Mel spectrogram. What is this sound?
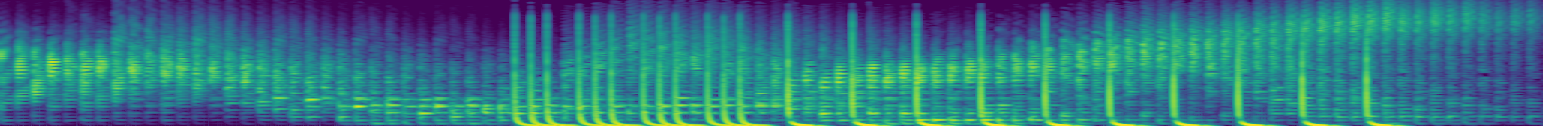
Aliens Invasion ( Trance )
drums, keyboard, kicks, trance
